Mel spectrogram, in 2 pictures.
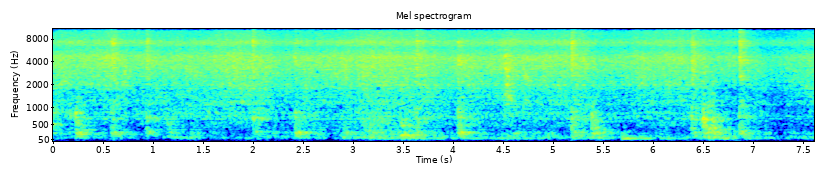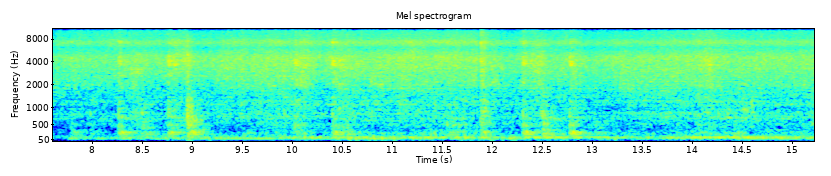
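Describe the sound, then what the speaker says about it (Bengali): Prawns and onion fry in hot oil with panch phoron, a continuous hissing sizzle broken by regular scrapes and knocks of a spatula stirring the pan. "চিংড়ি মাছ পেঁয়াজটা এইভাবে ভাজা ভাজা করে নিয়েছি"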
